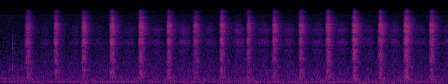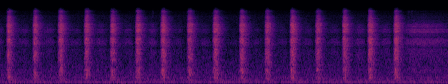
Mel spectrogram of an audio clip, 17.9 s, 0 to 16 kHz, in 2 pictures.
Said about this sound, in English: So together, 35 breaths or normal breaths.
